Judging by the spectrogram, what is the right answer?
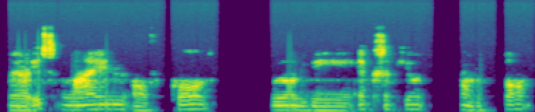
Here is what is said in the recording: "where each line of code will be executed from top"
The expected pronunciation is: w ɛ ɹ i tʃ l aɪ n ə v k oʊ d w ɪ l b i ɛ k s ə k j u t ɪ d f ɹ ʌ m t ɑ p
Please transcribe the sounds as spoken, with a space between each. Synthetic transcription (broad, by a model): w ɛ ɹ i s l aɪ n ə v k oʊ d w ɪ l b i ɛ k s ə k j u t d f ɹ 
